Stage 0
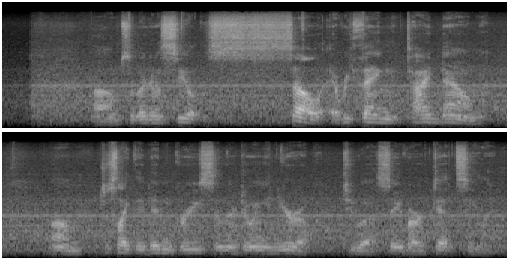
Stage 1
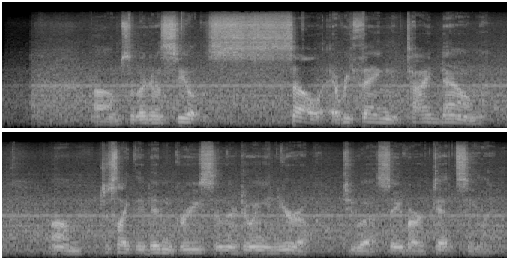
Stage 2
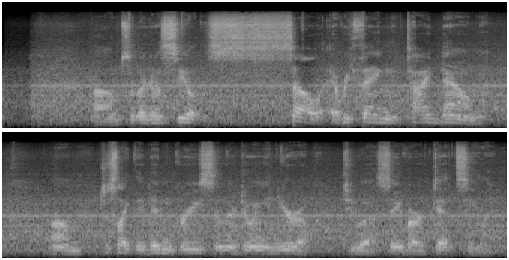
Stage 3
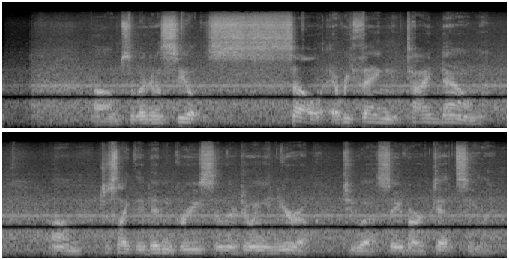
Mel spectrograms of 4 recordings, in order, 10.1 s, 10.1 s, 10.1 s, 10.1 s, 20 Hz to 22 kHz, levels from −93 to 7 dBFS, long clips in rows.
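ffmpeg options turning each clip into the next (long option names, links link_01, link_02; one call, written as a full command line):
ffmpeg -i in.wav -af "bass=frequency=250:gain=5,treble=frequency=4000:gain=-13,alimiter=limit=-17dB:level=0:latency=1:release=293,adynamicequalizer=threshold=0.00501:dfrequency=3500:dqfactor=0.7:tfrequency=3500:tqfactor=0.7:attack=5:release=100:ratio=0.375:range=3.5:mode=boostabove:tftype=highshelf,volume=6.5dB" out.wav
ffmpeg -i in.wav -af "acompressor=mode=upward:threshold=-38dB:ratio=2.5" out.wav
ffmpeg -i in.wav -af "asuperstop=centerf=1000:order=12:qfactor=3.4" out.wav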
